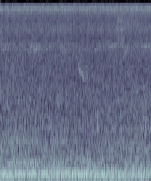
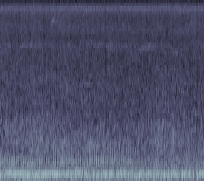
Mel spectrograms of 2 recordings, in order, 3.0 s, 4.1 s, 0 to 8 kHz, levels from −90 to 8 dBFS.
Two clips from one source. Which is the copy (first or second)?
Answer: second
